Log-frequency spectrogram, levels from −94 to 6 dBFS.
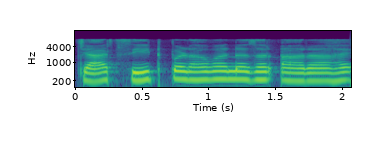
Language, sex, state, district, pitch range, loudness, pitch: Hindi, female, Bihar, Katihar, 205-225 Hz, -14 LUFS, 215 Hz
